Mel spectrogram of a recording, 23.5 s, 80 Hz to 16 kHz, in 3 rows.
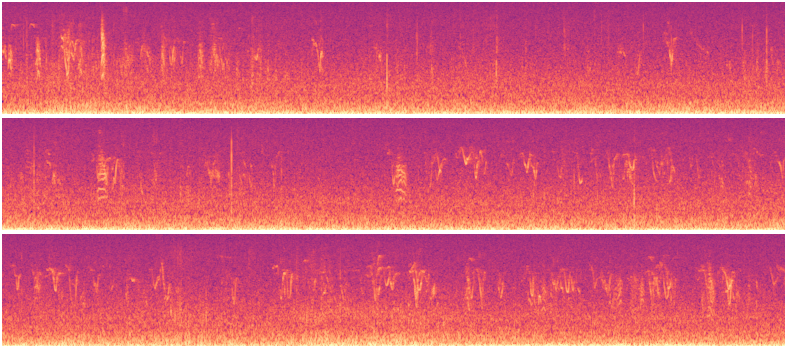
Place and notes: elder tree attracting various birds (more and more and more)
borderline: october 1, 2011
Berlin, Germany, 1 October 2011, 15:16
